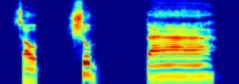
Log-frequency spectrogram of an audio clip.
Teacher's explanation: And connected to that letter is actually the alif of med. So it's lengthening the fatha on the ba.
